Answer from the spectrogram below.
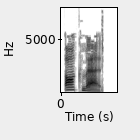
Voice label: "achmed", arabic; indonesian boy names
